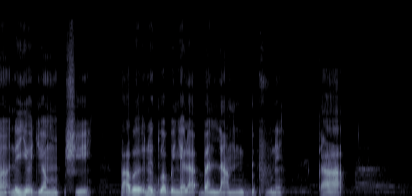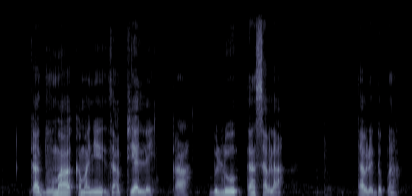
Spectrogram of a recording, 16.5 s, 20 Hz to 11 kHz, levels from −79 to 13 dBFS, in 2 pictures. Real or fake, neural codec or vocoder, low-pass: real; none; 9.9 kHz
